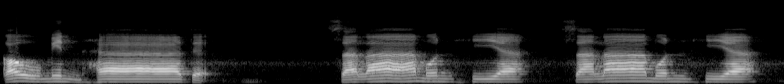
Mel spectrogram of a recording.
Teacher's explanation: nun sukun atau tanwinnya dibaca dengan jelas ya tidak mendenguk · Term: idhar halq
